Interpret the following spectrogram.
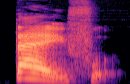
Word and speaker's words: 大夫: the character is 大。But in this word, it's pronounced 代, 大夫, 大夫. Compared with 医生, 大夫 is a little more casual, colloquial.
